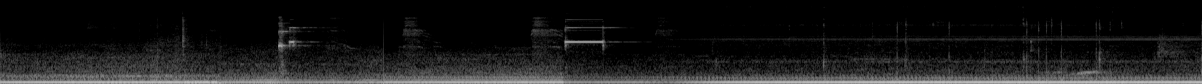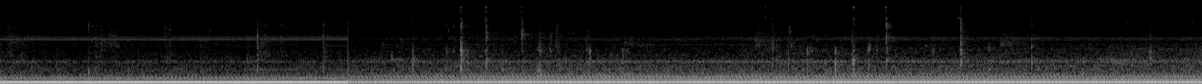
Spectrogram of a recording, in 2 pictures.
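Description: Steady low electrical hum from a kitchen appliance, with a few short electronic beeps near the start.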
